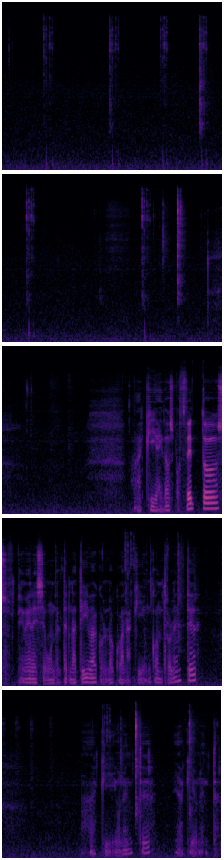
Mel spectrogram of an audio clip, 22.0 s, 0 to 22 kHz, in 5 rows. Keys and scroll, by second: 0.2 super+v, 9.4 super+Tab, 11.5 super+Tab, 13.3 super+Tab, 16.9 super+Return, 17.8 super+Return.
